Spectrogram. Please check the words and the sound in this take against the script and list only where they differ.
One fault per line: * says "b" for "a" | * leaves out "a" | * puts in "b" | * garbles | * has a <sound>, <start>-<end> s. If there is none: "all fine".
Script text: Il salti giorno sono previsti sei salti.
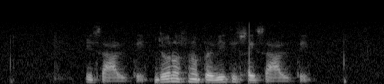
all fine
